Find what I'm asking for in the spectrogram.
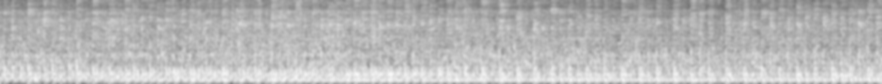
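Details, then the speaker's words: Maytag washing machine single-cylinder engine restarted, popping steadily but slowly at about four beats a second; owner thinks carburetor needs adjusting. "I guess I need to adjust the carb a little bit let me run this a little bit on the slow side there"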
